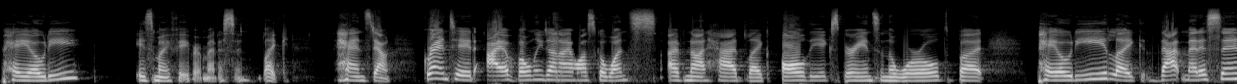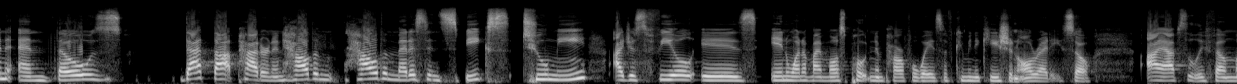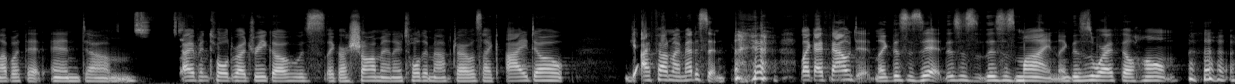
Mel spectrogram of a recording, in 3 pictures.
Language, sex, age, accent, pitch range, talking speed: English, female, 30-49, American, 175-210 Hz, 180 wpm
